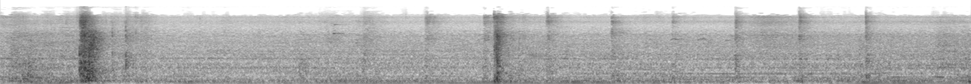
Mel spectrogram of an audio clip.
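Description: Construction-site ambience: a steady low hum with scattered sharp knocks, a loud one about a second in and another about five seconds in.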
